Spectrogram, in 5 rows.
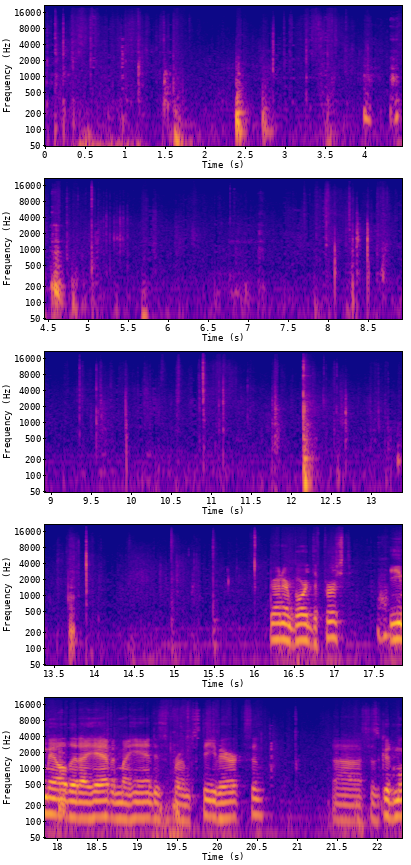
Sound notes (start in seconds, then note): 7.4 papers rustling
